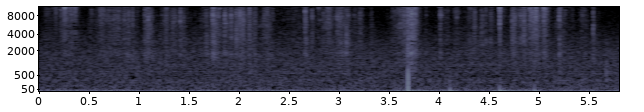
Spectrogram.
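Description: Fingertips rake through a loose pile of small painted metal brads resting on a bamboo mat, and the pieces jingle against each other. Soft, bright clinks and ticks scatter across a quiet, hissy background, with a sharper click standing out near the middle before the light jingling continues.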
